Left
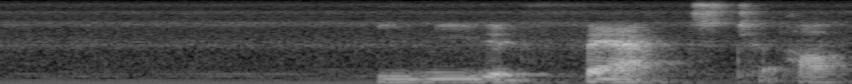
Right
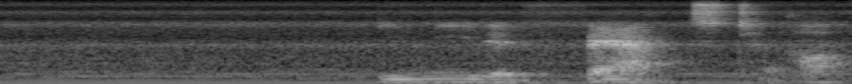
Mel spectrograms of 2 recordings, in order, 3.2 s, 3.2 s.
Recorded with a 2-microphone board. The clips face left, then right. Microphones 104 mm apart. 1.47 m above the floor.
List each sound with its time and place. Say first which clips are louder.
1.4 s a man speaking: left 3 dB; 50° left (ahead or behind), 0.6 m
